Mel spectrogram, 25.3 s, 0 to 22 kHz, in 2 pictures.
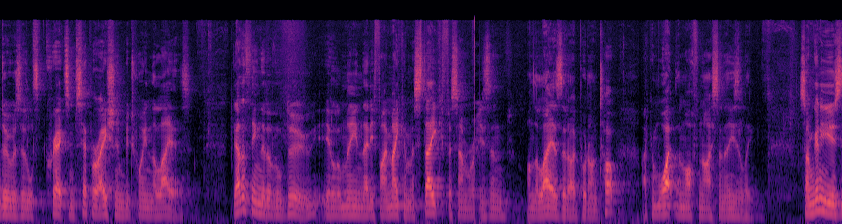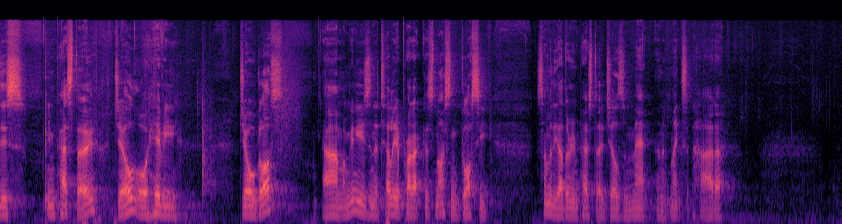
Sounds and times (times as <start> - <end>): Speech: 0.0 - 2.9, 3.5 - 11.4, 12.0 - 15.5, 16.2 - 20.0, 20.7 - 23.7.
